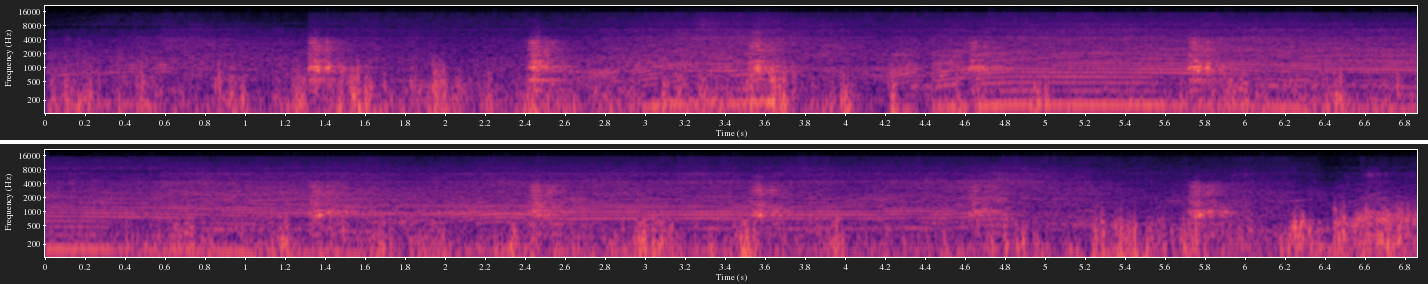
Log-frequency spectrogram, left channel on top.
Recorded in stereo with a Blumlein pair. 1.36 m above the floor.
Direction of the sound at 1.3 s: 65° left.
